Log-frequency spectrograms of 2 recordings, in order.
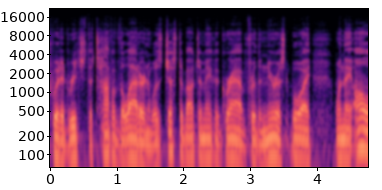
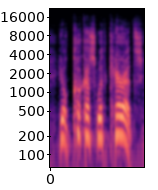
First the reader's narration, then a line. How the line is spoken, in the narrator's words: cried the third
